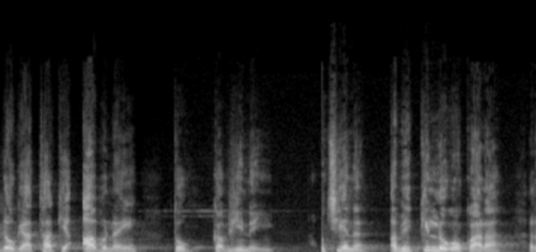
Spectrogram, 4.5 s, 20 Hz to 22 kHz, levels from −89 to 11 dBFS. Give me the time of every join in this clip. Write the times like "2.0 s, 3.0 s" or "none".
2.6 s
